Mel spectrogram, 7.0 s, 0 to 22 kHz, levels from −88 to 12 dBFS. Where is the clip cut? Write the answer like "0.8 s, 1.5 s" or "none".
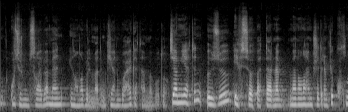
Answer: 3.3 s, 4.6 s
